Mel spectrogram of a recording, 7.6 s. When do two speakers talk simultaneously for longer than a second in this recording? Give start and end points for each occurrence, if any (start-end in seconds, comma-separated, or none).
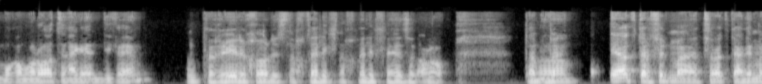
none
